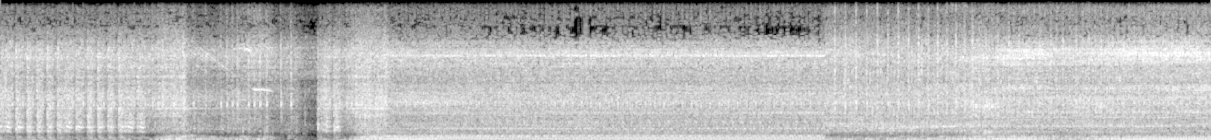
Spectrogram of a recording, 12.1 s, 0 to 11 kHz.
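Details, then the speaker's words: E36 with turbo M52 on E85 after cylinder 4 lost compression, suspected stuck lifter, valve cover refitted: cranks a few seconds, catches and settles into smooth even idle with brief rev on all six cylinders; normal idle. "I mean that's very nice that it runs great again"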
